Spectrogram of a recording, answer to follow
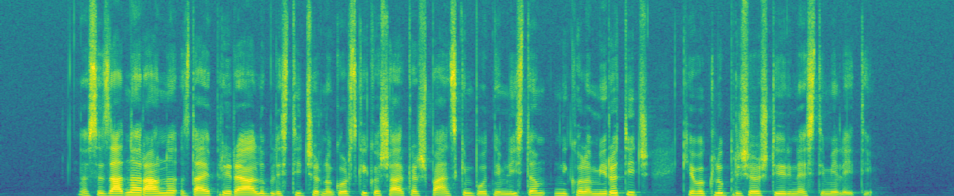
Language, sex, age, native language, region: Slovenian, female, 18-29, Slovenian, Central Slovenia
